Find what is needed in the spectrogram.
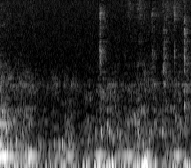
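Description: Near silence with a few faint clicks from a stylus tapping on a tablet screen while handwriting numbers.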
